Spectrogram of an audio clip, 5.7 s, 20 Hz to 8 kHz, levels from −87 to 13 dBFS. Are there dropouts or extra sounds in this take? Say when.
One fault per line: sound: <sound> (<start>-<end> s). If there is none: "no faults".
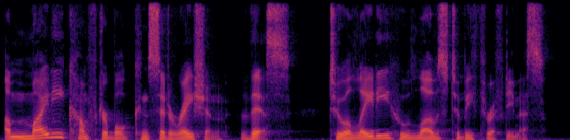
no faults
